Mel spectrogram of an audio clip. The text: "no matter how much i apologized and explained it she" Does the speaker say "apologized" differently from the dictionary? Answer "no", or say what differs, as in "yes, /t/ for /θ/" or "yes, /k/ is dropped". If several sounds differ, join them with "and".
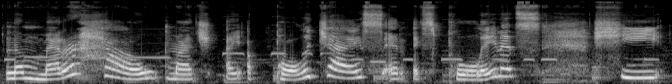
yes, /d/ is dropped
